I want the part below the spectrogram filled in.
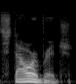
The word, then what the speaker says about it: Stourbridge: Stourbridge, England.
